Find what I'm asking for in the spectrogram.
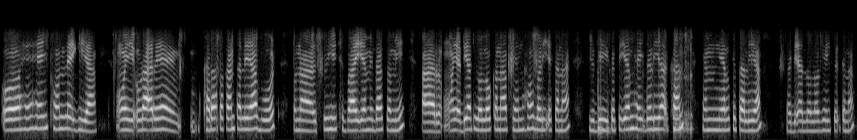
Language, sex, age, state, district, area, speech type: Santali, female, 18-30, West Bengal, Birbhum, rural, conversation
